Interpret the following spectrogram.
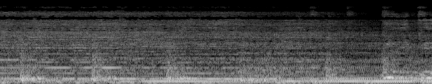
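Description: Live punk rock band playing an instrumental passage: distorted electric guitars holding chords over bass and a driving drum kit, with no vocals.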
